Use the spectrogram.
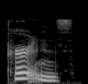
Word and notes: curtains: British English

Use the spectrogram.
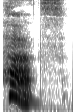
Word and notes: hertz: British English

